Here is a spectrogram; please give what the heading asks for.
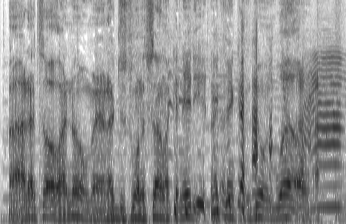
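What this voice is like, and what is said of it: Impression of Jono's voice. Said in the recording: “his impersonation of you ... your favorite Jono voice”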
